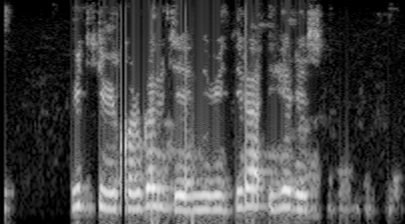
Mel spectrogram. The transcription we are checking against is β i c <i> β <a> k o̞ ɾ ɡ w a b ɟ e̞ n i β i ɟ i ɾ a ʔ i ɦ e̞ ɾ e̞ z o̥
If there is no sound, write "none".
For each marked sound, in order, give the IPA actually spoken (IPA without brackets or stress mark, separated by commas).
i, i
